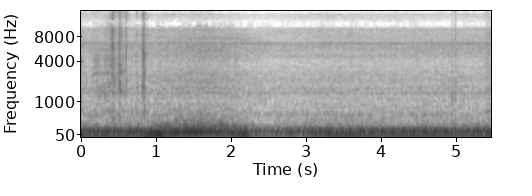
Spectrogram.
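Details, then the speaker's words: 2000 Silverado, 5.3 Vortec LS with Stage 3 cam and 92mm aftermarket throttle body, in park after drive and reverse: revs climb and hang high, then settle into a steady elevated drone. Stuck high idle; owner wonders about the throttle position sensor. "Park. Kind of gets stuck up there on the RPMs, but sometimes it'll drop down eventually."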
